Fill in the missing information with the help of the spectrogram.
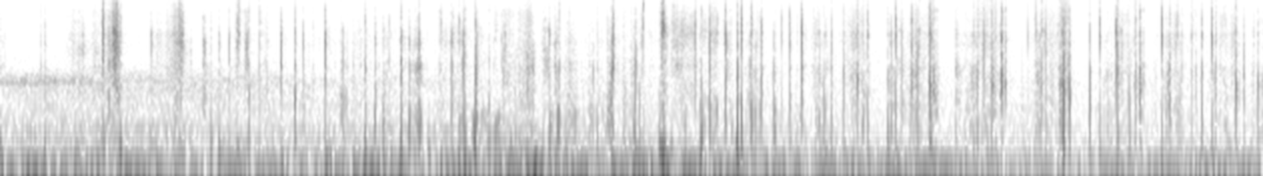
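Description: An item wrapped in an orange-print beeswax-coated fabric wrap is held in the hand while long nails scratch and tap the stiff, waxy fabric. Dense, dry crinkling and crackling runs throughout, broken by many sharp, bright clicks and scrapes that stop instantly with no ring.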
